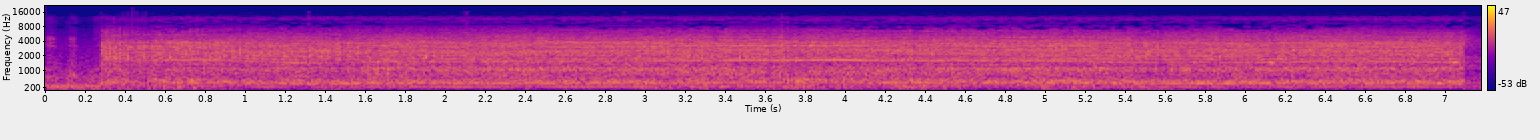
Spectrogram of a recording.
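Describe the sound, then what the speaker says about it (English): Steady, loud mechanical whirring of an electric mixer beating sugar, brown sugar, egg and vanilla into cookie dough, running continuously for about seven seconds with no talking. "I've beat this mixture for about 3 minutes until it's light and fluffy"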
